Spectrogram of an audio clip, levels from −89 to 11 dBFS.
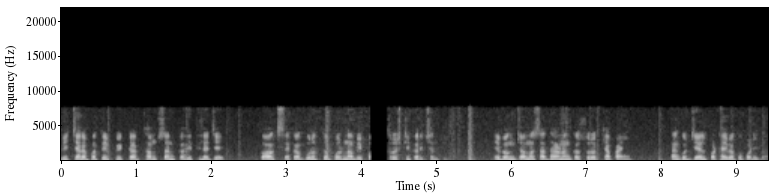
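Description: Throughout the clip there are noise suppressor artifacts. The suppressor estimates the steady background frame by frame and pulls those bands down by about 18 dB. The room noise, which sits about 19 dB under the speech, therefore drops away in the pauses and comes back beneath the talking.

Between 0.73 and 1.38 s comes the first instance of speech cut by the noise suppressor. The suppressor mistakes low-level parts of the speech for noise and attenuates them by up to about 17 dB, affecting roughly a tenth of a second in total. Those quiet sounds come across as swallowed. The same thing happens from 1.80 to 2.18 s, with a drop of up to about 18 dB and again about a tenth of a second affected, so soft consonants or endings go faint.

At 4.11 s there is a playback stall. The output falls silent for about 0.23 s and then continues, most likely because the player's buffer ran dry or its thread was briefly held up. 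It is heard as an abrupt hole in the middle of the flow, not as a fade.

The clip ends with one more speech cut by the noise suppressor, from 9.30 to 9.41 s. There the tail of the speech is pulled down by up to about 11 dB and sounds swallowed.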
